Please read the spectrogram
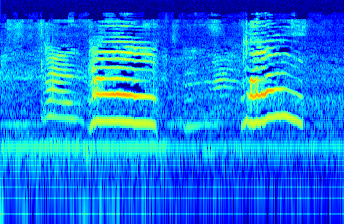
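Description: Domestic cat meowing three times: a short meow about half a second in, a longer, level meow, the loudest, about a second in, and a third that rises and falls in pitch near the end.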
